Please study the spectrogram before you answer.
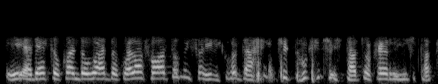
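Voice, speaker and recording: A woman's voice: high voice, fairly quick, breathy edge, no echo. A woman in her seventies calling in to a radio show over the phone, chatty and drifting off topic. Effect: heard over a phone line. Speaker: radio caller. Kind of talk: chatty reminiscing call-in. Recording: dry tinny phone line.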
